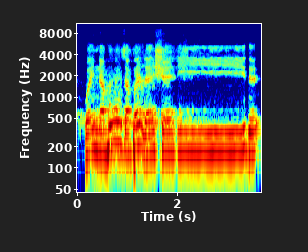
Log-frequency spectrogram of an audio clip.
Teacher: Hanya di akhir selepas 4 second ataupun lebih kurang 4 harakat, baru kita tekan makhraj dal.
